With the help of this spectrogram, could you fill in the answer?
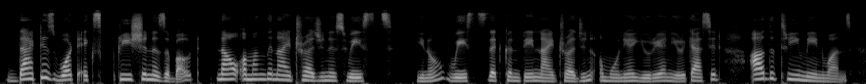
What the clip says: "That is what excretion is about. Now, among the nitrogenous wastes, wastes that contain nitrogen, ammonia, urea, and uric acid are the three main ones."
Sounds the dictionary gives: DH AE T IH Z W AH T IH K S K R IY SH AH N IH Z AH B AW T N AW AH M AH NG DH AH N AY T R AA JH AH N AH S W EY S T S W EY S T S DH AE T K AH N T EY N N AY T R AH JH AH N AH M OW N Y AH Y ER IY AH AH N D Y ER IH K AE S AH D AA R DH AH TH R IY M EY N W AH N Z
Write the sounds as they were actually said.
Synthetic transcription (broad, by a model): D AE T IH Z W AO T IH K S K R IY SH AH N IH Z AH B AW T N AW AH M AH NG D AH N AY T R AA JH AH N AH S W EY S T S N EY S T S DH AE T K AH N T EY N N AY T R AH JH AH N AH M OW N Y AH Y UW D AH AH N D Y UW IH K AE S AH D AA R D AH T R IY M EY N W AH N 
